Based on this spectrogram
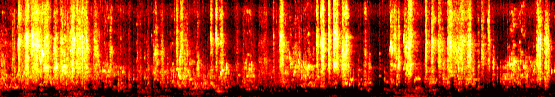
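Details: A happy budgie colony at home keeps up nonstop, scratchy high chatter in waves, with brief drops between bursts and faint low rustling.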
